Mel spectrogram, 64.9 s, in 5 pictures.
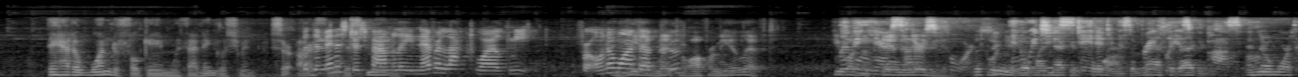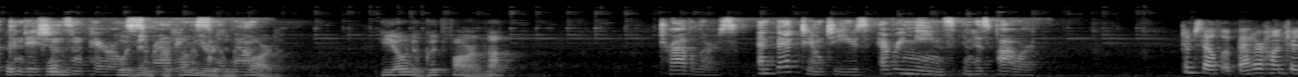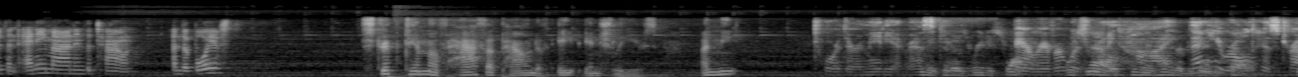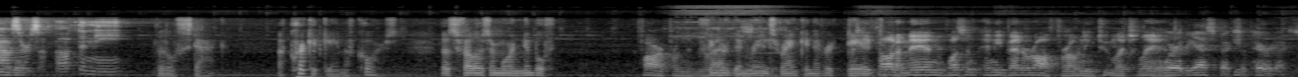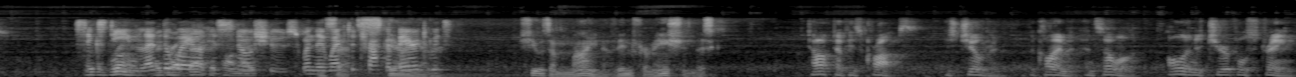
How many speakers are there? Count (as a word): five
